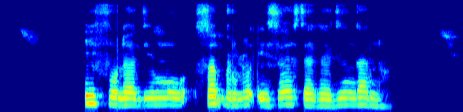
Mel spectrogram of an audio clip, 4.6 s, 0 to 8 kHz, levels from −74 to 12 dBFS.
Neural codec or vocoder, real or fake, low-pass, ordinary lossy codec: codec, 24 kHz, 3.1 kbps, DualCodec; fake; 7.2 kHz; Opus, 32 kbps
